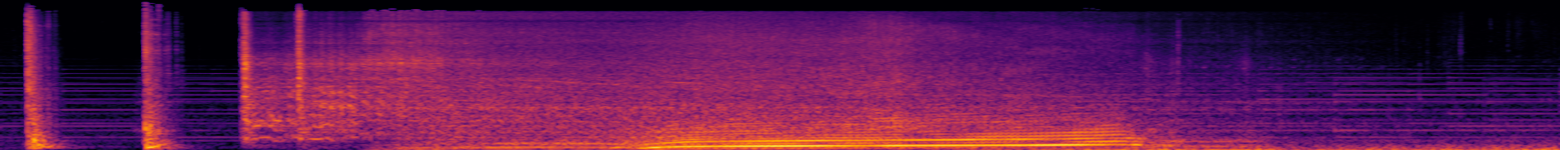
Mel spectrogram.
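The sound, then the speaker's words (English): Two sharp thuds, then a big truck's engine turns over and idles before revving into a loud, rising drone that holds for a few seconds and then eases off as the truck drives away. “Now, go get in that big britches city slicker truck of yours and follow me nice and close. We are going for a ride.”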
